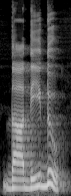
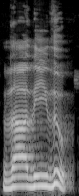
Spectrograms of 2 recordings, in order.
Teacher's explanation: এটি বাংলা দর মতো, ইংরেজি ডির মতো কিন্তু নয়। ইংরেজি ডির চেয়ে অনেক সফট, অনেক নরম হবে। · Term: দাল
